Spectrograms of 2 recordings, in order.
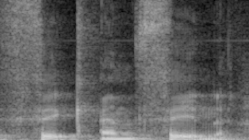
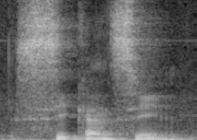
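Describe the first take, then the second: First: The words begin with a soft th sound. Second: The words begin with a hissing s sound. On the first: "if I said thick and thin" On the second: "in French pronunciation of English"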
